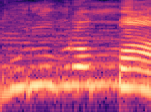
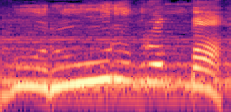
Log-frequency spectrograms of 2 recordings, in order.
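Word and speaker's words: গুরুর্ব্রহ্মা: কি বলি অনেকে বলেন গুরু ব্রহ্মা না ভাই ব্রহ্মা কখনো গুরু নয় ব্রহ্মা গুরু ব্রহ্মা কাকে দীক্ষা দিয়েছেন যে ব্রহ্মা গুরু গুরুর ব্রহ্মা গুরু ব্রহ্মা নয় গুরুর ব্রহ্মা আগে সঠিক উচ্চারণটা জানতে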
